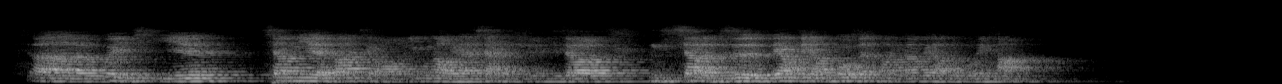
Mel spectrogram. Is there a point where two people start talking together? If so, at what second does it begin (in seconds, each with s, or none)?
none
